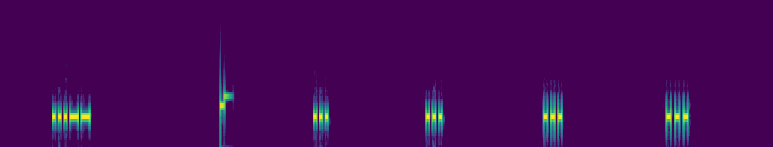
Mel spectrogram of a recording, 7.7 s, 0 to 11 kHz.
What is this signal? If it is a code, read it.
Morse code, heard as a keyed tone, about 38 wpm, spaced as for 8 wpm, 700 Hz. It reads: 3 SSSS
